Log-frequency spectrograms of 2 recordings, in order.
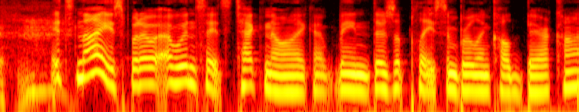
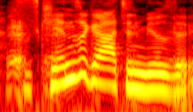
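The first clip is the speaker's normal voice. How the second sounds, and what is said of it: Put-on German accent. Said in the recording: “you have to say it in a German accent”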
